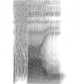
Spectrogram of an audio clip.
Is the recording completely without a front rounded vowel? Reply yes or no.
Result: yes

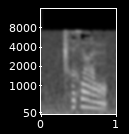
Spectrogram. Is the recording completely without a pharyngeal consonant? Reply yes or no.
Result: no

